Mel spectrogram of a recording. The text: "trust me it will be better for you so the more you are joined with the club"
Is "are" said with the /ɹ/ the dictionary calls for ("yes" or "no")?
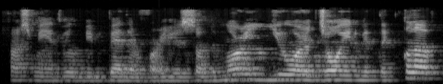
yes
